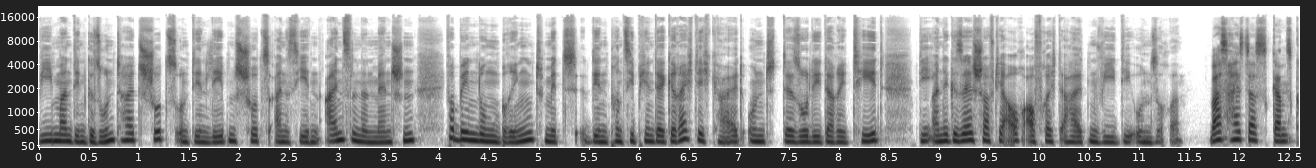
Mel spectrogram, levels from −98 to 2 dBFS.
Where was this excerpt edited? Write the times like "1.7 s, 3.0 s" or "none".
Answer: 4.1 s, 8.9 s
